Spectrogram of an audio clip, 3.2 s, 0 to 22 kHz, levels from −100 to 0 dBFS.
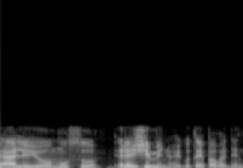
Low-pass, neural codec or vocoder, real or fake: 5.4 kHz; none; real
